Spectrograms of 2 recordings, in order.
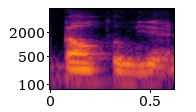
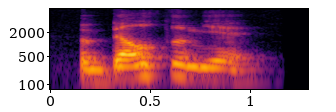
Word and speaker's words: Beltamier: Technically, like, my name is pronounced Stephen Beltamier. It's very French. I've been listening to people butcher my name literally since day one. – Beltamier? – Beltamier.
